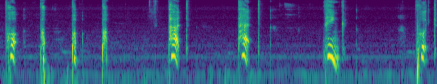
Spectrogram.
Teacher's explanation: the lips form a complete closure plugging the air and then the air is released sharply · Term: plusive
